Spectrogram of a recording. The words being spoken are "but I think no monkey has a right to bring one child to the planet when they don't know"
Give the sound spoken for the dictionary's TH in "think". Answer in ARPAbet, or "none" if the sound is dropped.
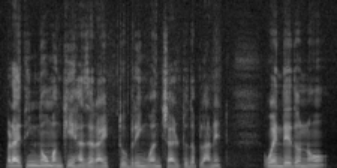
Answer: T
